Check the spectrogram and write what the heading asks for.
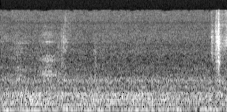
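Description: Steady low rumble of a car's road and engine noise heard inside the cabin while driving slowly.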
